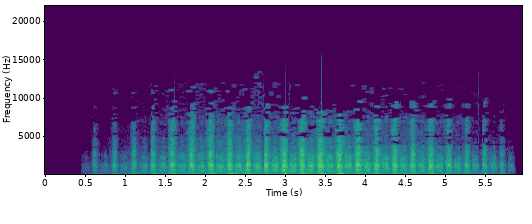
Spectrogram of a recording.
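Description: A dog panting rapidly, about five quick breaths a second, starting about half a second in, growing louder, then fading out near the end.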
